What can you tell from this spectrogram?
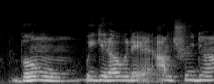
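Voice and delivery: ordinary talk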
